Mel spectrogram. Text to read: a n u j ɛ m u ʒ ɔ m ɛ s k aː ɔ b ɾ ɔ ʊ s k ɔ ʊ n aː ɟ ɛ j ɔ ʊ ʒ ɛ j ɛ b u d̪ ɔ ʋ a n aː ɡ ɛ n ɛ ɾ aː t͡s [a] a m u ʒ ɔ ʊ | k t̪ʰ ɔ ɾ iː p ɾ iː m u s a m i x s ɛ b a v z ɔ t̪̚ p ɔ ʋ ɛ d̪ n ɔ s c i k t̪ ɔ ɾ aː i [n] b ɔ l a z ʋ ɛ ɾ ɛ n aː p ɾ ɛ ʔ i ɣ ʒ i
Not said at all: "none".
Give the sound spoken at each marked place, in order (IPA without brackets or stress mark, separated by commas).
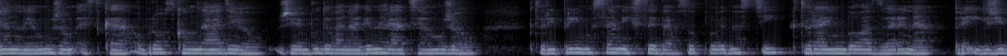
i, m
